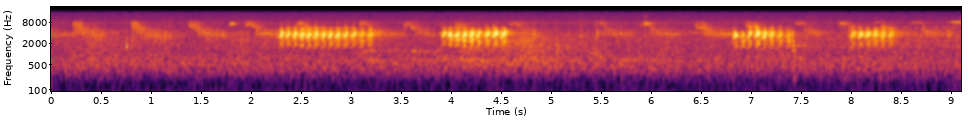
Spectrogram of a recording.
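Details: Eurasian nuthatch in central Poland, grooming in a tree and calling to another nuthatch in a different tree, gives four quick bursts of rapid, high piping notes about two seconds apart, with faint thin chips from other small birds throughout.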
